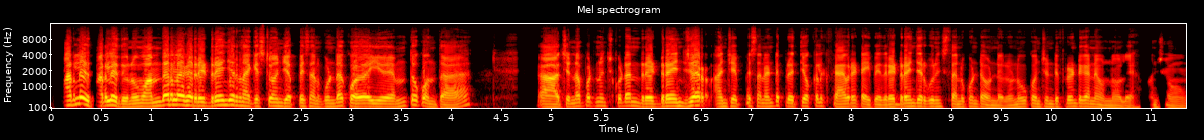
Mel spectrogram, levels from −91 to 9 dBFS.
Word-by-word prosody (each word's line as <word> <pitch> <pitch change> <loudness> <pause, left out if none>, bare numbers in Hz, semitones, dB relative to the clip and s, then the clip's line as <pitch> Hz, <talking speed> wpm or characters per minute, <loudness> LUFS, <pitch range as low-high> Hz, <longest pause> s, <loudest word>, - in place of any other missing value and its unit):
పర్లేదు, 230 +7 +5
పర్లేదు. 185 -7 +4
నువ్వు 140 +2 +1
అందరిలాగా 205 +3 +5
రెడ్ 165 0 +2
రేంజర్ 200 -2 +3
నాకు 155 -2 +1
ఇష్టం 160 - -1
అని 145 - -2
చెప్పేసి 150 +1 -2
అనుకుం‌డ, 135 +3 -4
కొ - - +3 0.4
ఎంతో 165 +9 -4
కొంత. 120 -5 -6 1.0
ఆహ్, 115 -1 +5
చిన్నపట్నుంచి 160 +4 -4
కూడా‌ను 165 0 -1
రెడ్ 130 -1 +1
రేంజర్ 160 +4 +3
అని 135 - -4
చెప్పేసానంటే, 145 0 -4
ప్రతి - - -1
ఒక్కరికి - - -8
ఫేవ‌రెట్ - - 0
అయిపోయేది. 110 0 -3
రెడ్ 120 - -3
రేంజర్ 140 -1 -1
గురించి 135 -2 -8
తన్నుకుంటా 120 +1 -5
ఉండేవాళ్లు. 95 +1 -7
నువ్వు 130 +2 -8
కొంచెం 130 0 -6
డిఫరెంట్ 135 +3 -4
గానే 120 -4 -3
ఉన్నావులే. 90 -2 -7 0.2
కొంచెం 100 -2 -12
140 Hz, 190 wpm, -24 LUFS, 125-165 Hz, 1.0 s, పర్లేదు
